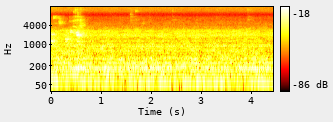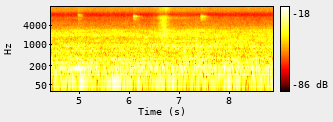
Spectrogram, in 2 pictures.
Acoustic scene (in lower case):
restroom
